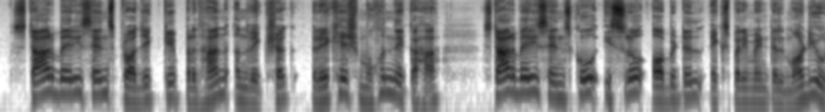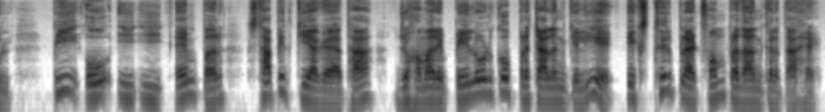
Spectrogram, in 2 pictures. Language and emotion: Hindi, neutral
